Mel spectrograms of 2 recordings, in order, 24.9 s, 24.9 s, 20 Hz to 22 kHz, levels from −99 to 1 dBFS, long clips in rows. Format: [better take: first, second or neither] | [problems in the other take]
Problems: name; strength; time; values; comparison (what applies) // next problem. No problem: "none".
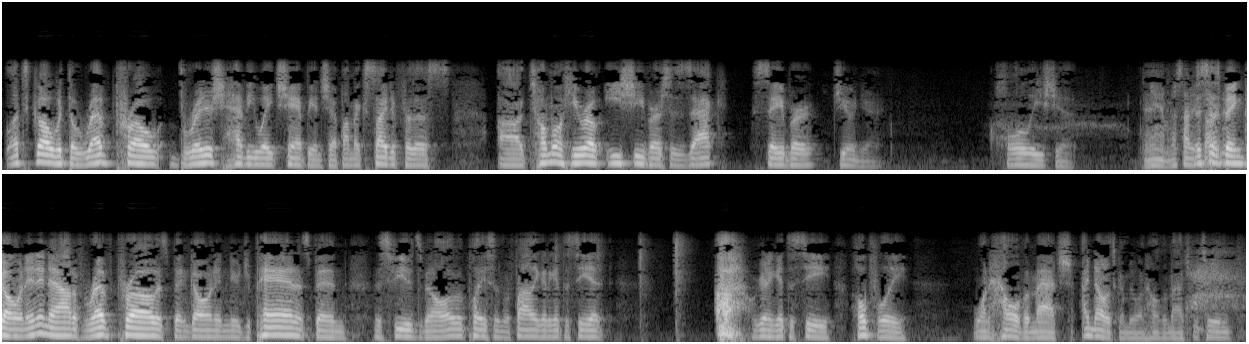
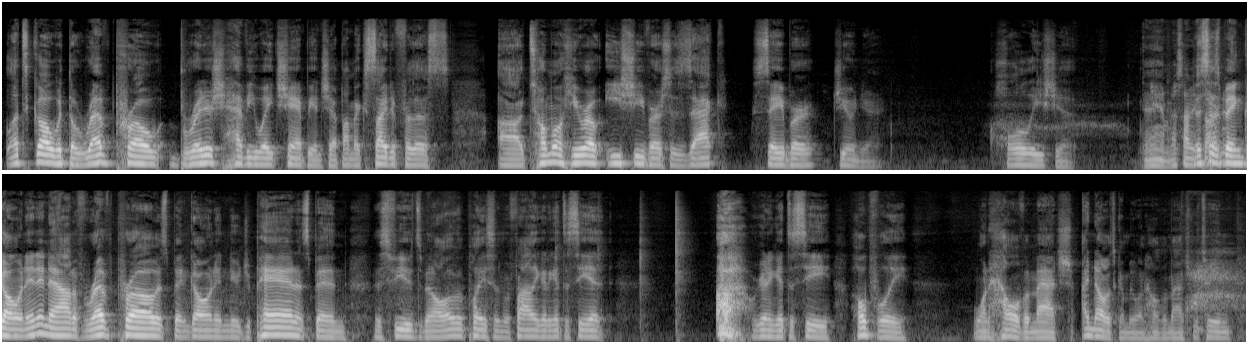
second | garbled, watery; badly; nothing above 5.5 kHz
